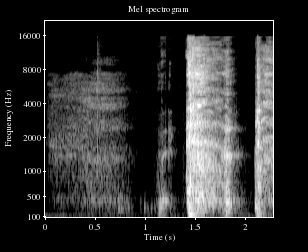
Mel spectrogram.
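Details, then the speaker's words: Two coughs from an adult, a soft breathy throat sound then a sharp forceful burst and a shorter second one, during a sermon; the speaker says they are fighting a cough. "i'm fighting a cough as you can hear but i'm winning"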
